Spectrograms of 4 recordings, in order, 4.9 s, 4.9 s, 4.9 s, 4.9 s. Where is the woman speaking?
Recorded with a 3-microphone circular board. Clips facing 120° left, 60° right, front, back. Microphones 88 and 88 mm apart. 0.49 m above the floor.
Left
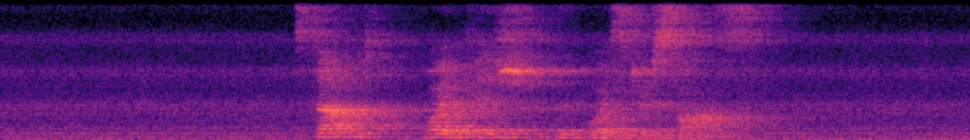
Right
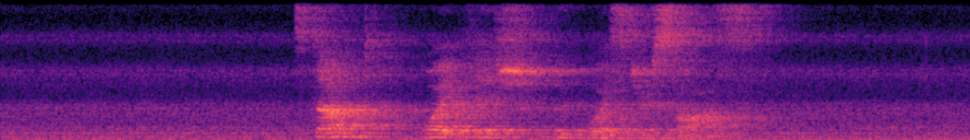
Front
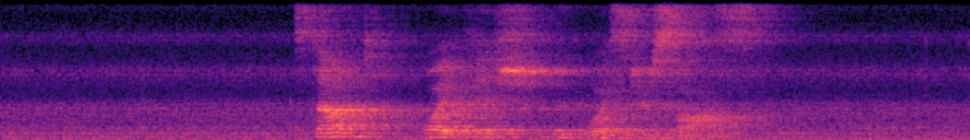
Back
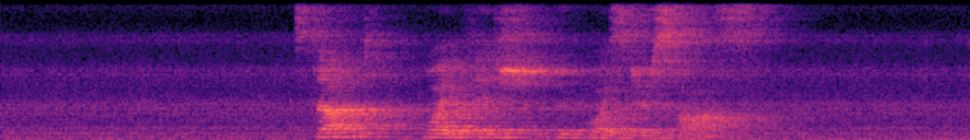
5° right, 1.1 m.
